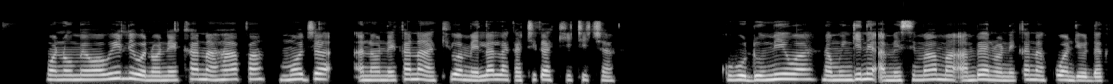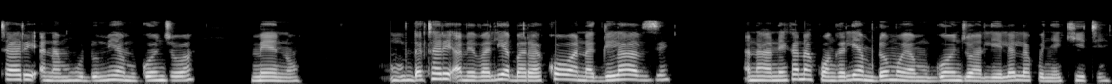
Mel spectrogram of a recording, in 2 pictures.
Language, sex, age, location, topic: Swahili, female, 36-49, Kisumu, health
